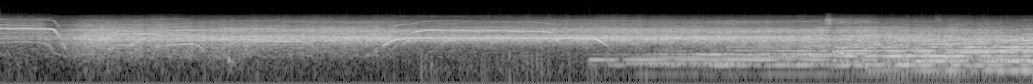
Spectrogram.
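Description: Arena crowd of fans screaming and cheering continuously, with one long high scream standing out in the middle. About six seconds in, music comes in with low sustained chords under the screaming.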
